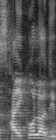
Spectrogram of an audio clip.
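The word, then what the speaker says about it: psychology: পি যখন আমরা সাইকোলজি বলছি তখন কিন্তু পি আমাদের সাইলেন্ট থাকছে।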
